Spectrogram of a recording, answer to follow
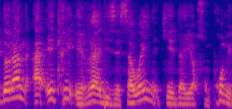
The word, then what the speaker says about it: Samhain: au cinéma ça mène mais on le prononce sawen en irlandais un film horrifique et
